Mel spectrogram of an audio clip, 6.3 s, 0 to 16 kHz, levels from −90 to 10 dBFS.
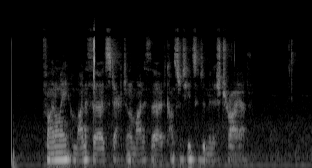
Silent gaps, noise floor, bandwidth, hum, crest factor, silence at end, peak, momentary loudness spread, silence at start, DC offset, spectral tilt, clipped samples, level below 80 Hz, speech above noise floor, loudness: none; -68 dBFS; 9.4 kHz; none; 30 dB; 1.35 s; -8 dBFS; 15 LU; 0.25 s; under 0.1%; -4.5 dB/octave; under 0.1%; -62 dBFS; 32 dB; -37 LUFS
